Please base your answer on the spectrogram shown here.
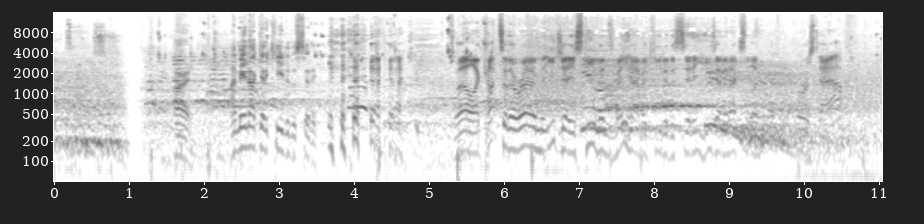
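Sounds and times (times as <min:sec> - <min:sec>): arena noise: 0:00.0 - 0:11.0
commentator's voice: 0:05.8 - 0:10.6.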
